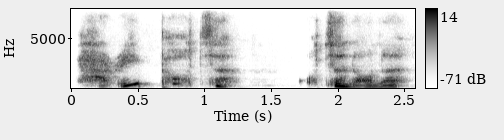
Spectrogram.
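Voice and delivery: put-on hushed old barman, honoured; whispered awe. A narrator's reading. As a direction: whisper it in reverence. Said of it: "whispered the old barman".

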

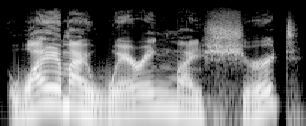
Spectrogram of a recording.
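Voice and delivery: quick high "what", then slow indignant question; ramped-up incredulity. Retold or imitated. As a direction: throw the question back in retold disbelief. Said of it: "it ramped up".

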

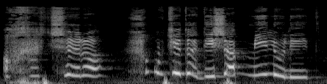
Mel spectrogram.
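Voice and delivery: high, loud tearful protest; crying out in disbelief; wife crying, asking why; through tears. A narrator's reading. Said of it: "از میان اشک گفت".

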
